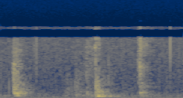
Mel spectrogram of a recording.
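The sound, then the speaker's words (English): Three heavy, thudding footsteps fall at an uneven, unhurried pace, each a dull low knock, with the steps seeming to draw a little closer against a quiet background. “I think I hear the fairy footsteps of your estimable partner.”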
